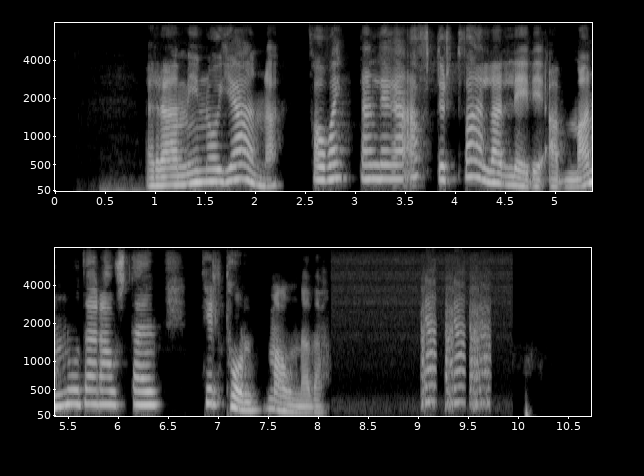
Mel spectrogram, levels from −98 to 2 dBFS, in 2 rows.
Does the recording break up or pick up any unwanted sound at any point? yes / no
yes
